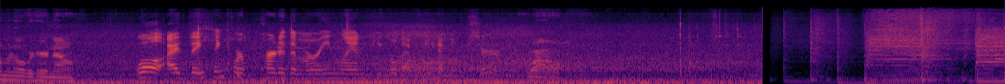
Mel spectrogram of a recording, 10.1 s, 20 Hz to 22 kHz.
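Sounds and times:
low outdoor rumble: 0:00.0 - 0:07.6.

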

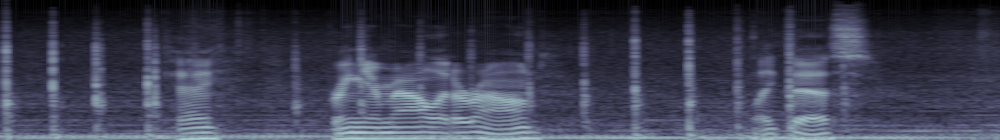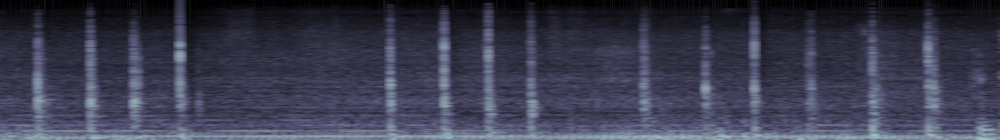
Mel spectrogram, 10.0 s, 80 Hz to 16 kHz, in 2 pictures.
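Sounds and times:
rubber mallet tapping metal: 0:00.0 - 0:04.4, 0:06.9 - 0:09.8
steady low hum: 0:00.0 - 0:10.0.

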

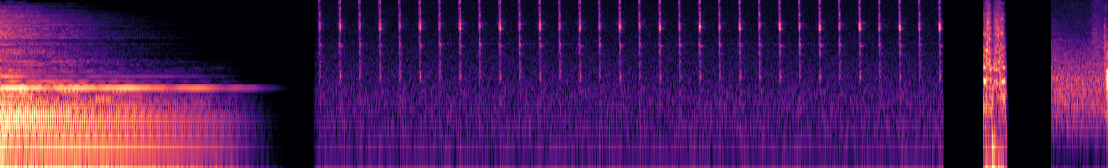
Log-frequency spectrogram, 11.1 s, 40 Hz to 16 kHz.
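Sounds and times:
stopwatch ticking: 0:03.2 - 0:09.5.

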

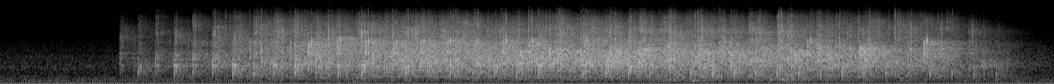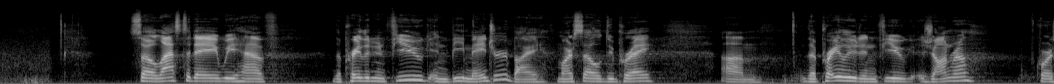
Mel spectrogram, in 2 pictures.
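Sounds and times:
audience applauding: 0:01.2 - 0:10.4.

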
